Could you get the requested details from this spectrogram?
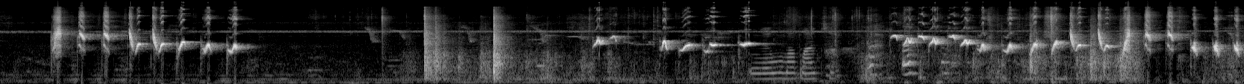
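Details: Greater green leafbird song used as a lure to raise other leafbirds' excitement: a quick burst of chirps and falling whistles, a quiet gap with a sharp noise, scattered notes, then another rapid rush of varied phrases.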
